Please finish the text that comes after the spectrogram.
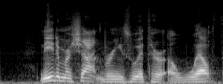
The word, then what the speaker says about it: Nita Marchant: and how you developed well thank you for pronouncing my name right Nita marant um I am the founder of the small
